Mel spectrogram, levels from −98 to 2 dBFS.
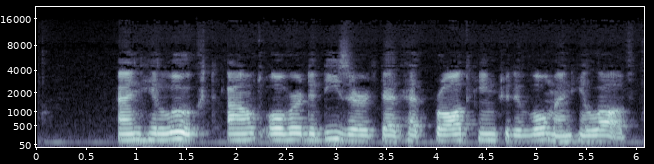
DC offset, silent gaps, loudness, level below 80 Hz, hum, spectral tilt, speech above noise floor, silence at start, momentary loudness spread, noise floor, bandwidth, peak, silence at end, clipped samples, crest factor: under 0.1%; none; -18 LUFS; -54 dBFS; none; -7.5 dB/octave; 37 dB; 0.85 s; 8 LU; -54 dBFS; 7 kHz; -2 dBFS; 0.15 s; under 0.1%; 16 dB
